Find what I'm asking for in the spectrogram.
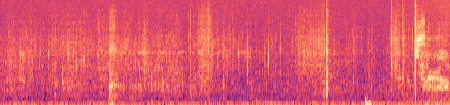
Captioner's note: walking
